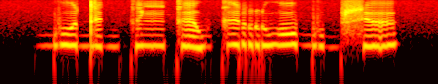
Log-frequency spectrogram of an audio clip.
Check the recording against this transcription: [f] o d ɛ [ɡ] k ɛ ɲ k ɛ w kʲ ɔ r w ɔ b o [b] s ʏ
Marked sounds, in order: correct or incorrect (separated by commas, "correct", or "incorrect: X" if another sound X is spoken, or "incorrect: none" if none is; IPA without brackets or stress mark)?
incorrect: b, correct, correct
